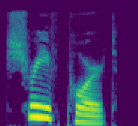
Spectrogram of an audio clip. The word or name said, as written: shreveport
